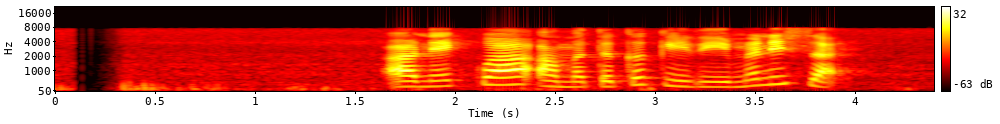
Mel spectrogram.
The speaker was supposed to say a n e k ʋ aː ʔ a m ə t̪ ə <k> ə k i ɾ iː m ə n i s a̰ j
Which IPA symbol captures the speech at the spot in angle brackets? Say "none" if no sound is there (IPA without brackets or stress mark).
k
